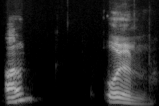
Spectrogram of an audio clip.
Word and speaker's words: Ulm: Ulm, con U.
